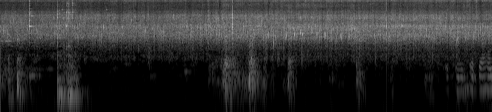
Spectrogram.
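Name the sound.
frying ginger and garlic in a pan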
